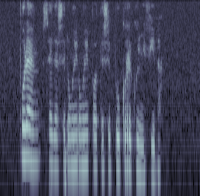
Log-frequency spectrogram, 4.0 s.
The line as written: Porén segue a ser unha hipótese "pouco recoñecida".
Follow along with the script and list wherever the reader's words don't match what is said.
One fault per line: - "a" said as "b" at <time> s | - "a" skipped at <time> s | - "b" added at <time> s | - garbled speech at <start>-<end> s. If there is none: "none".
- "unha" added at 1.6 s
